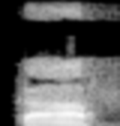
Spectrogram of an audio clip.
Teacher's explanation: زبان کی جڑ اور تالو کے سخت حصے سے ادا ہوتا ہے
